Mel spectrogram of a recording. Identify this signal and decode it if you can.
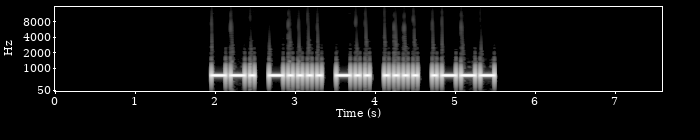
Morse code, heard as a keyed tone, about 20 wpm, 700 Hz. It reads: G6DHJ
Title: DXCC-100 Call Signs - 5 Characters - Repeated 3x - 20wpm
